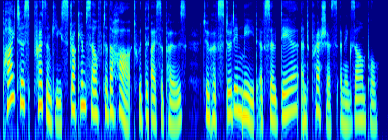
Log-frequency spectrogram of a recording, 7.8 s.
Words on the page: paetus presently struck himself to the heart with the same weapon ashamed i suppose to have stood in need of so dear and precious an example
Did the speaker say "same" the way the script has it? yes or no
no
